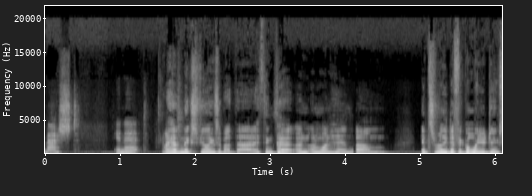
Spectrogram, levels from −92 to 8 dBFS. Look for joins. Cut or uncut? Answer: cut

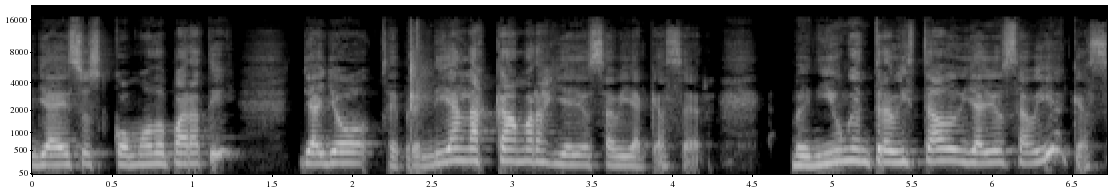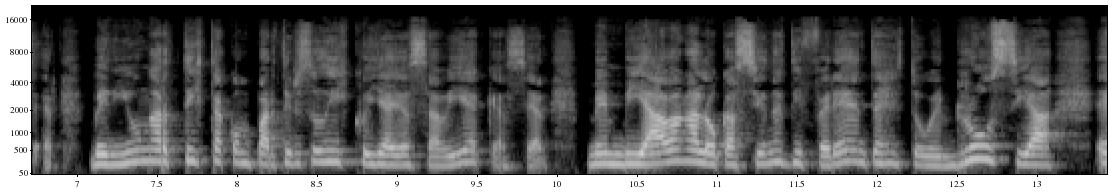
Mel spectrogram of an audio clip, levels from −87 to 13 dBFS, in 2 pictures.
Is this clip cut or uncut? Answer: uncut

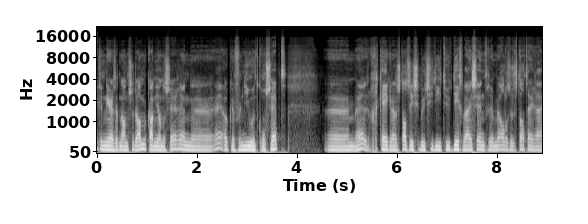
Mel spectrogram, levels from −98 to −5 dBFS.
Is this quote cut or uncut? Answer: cut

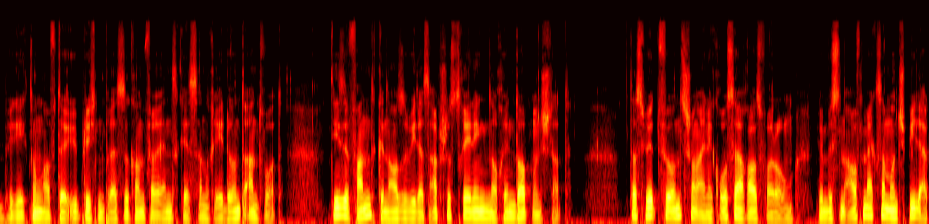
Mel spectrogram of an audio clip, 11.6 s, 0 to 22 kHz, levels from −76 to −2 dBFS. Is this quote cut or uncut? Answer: uncut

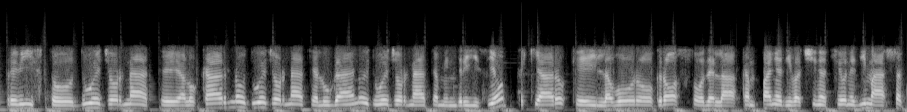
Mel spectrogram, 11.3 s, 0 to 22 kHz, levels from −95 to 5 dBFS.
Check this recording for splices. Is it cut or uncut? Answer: cut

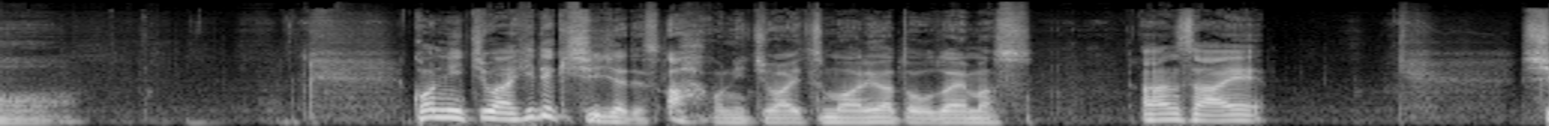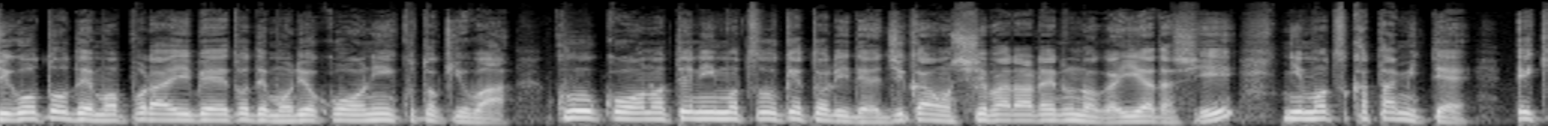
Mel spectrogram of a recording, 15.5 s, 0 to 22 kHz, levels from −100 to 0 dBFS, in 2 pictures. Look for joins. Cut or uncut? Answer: uncut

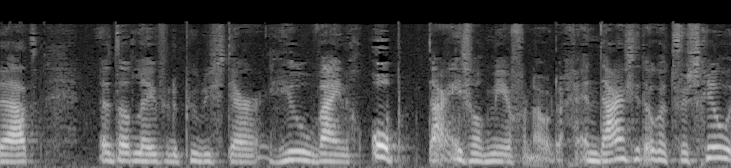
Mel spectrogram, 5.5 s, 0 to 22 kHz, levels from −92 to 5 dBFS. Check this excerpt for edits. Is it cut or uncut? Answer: cut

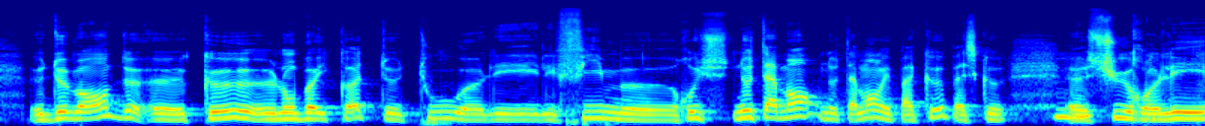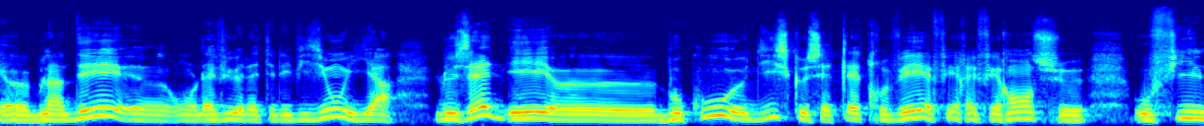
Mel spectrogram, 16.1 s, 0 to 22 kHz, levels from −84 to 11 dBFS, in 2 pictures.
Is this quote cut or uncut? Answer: cut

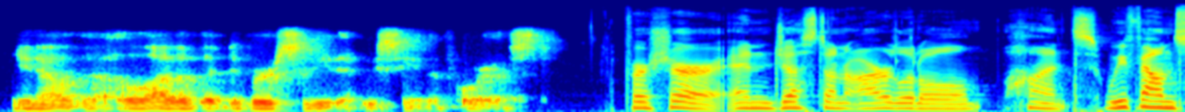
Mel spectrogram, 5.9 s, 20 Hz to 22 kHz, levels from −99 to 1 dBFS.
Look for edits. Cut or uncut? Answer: uncut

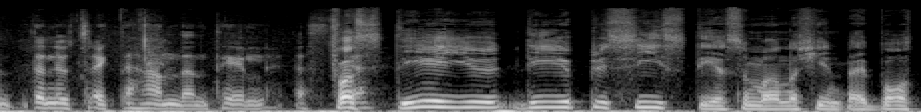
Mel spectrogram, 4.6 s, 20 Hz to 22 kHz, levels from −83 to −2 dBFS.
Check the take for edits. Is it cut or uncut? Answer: uncut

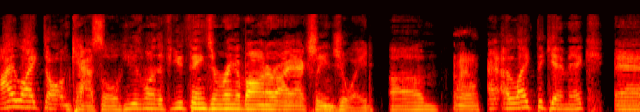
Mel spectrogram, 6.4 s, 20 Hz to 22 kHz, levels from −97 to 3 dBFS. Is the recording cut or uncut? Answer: uncut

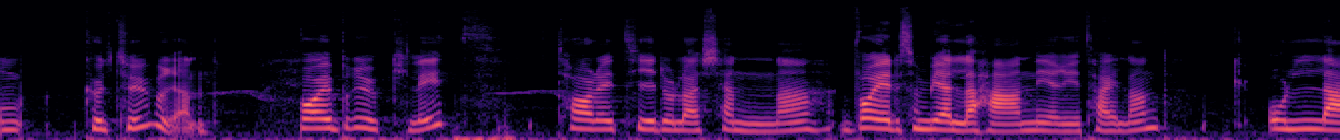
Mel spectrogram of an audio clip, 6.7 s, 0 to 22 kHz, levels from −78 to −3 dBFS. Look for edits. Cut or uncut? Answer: uncut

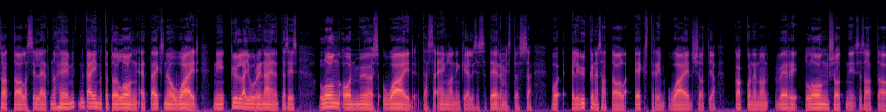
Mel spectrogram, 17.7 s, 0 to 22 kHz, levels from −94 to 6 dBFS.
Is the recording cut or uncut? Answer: uncut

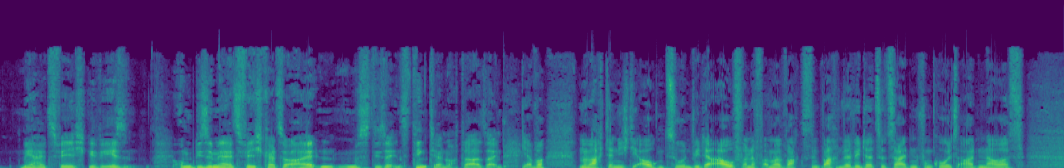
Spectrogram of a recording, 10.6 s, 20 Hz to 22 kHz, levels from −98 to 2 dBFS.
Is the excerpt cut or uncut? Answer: cut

